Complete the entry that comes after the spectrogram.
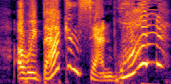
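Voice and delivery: loud, bewildered, baffled tone. Retelling what a lady on the flight asked after landing, mock loud and puzzled. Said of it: "said in this loud, puzzled voice".

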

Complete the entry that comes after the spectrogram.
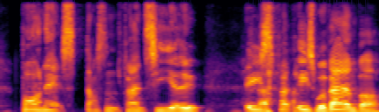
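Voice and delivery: imitated shouting. Retelling watching a dating show and yelling at the screen: retelling shouting at the screen. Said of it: "I was shouting at the screen".

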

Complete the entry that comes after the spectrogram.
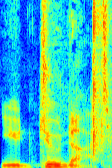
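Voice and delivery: put-on stern voice. Retelling a father's reply about a favorite team logo: imitating a stern father. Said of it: "with a sternness that only a disappointed father could muster up".

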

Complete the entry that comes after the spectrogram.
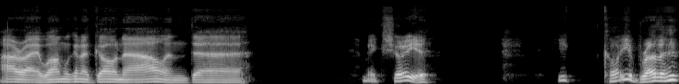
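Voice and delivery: emotional, choked-up voice. Imitating Granddad ending a phone call: imitating Granddad on the phone. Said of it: "and then at the end he would go".

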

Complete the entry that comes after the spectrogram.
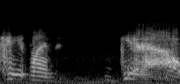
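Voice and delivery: very dark, menacing, ominous, threatening voice. Retelling a voice someone heard calling her name, in a mock-menacing dark voice. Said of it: "in like a very dark and menacing voice".

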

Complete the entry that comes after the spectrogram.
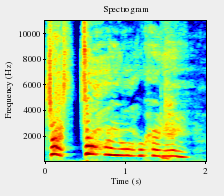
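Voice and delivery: very high, shrill, loud, fed-up screaming. Retelling a Seinfeld scene where Elaine yells at the screen: imitating Elaine screaming. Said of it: "she just screams at the screen".

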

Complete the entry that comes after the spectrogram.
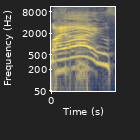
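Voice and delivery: very high, shrill, overdramatic vampire-style hiss. Reacting in character to the rising sun: dramatic, hissing at the sun. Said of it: "you're so dramatic".

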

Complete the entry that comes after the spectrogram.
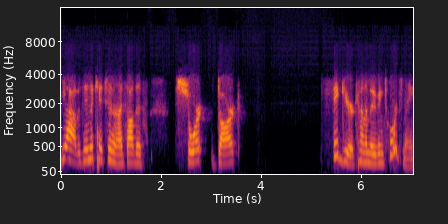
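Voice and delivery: plain

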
